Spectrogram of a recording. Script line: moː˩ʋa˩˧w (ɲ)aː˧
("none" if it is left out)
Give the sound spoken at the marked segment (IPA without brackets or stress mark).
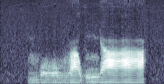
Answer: ɲ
